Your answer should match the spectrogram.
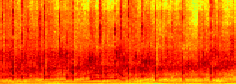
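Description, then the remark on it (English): Steady hand clapping from a church audience fills the whole clip, a dense patter of many overlapping claps at a fairly even level, with a low sustained hum underneath. “Yeah, hand clap right there.”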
